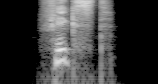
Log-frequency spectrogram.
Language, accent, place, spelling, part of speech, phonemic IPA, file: German, Germany, Berlin, fickst, verb, /fɪkst/, De-fickst.ogg
- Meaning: second-person singular present of ficken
